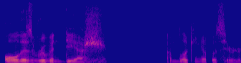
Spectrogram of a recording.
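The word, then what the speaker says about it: Rúben Dias: I mean, player wise, as a football fan, Ruben Diaz is probably better than. Pronounce Ruben Dias.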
